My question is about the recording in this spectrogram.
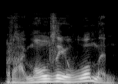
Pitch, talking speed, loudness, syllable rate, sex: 110 Hz, 255 wpm, -13 LUFS, 6.4 syllables/s, male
